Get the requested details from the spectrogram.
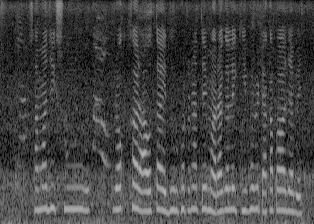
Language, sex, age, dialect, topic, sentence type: Bengali, female, 25-30, Jharkhandi, banking, question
